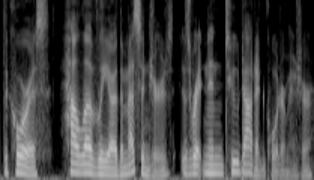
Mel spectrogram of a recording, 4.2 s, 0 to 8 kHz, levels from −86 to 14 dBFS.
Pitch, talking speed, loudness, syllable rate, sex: 115 Hz, 200 wpm, -19 LUFS, 6.7 syllables/s, male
